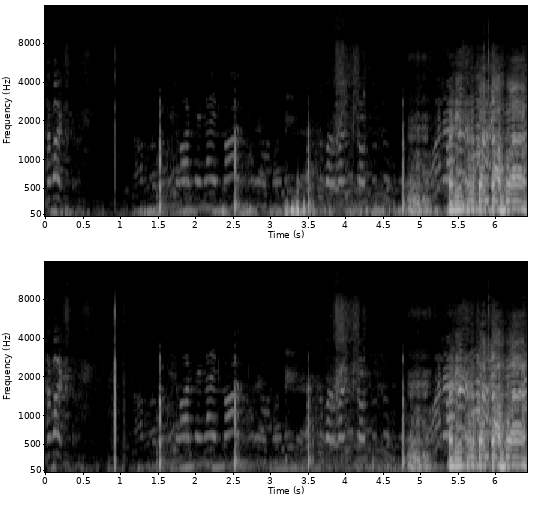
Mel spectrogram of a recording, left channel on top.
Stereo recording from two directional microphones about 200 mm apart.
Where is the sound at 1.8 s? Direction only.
50° left (ahead or behind).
